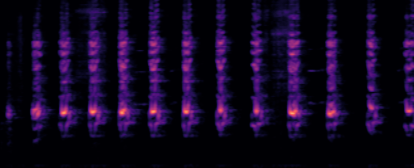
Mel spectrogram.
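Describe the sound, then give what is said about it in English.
A rapid, steady run of about fourteen sharp turkey clucks from a handheld turkey call, fairly loud, each one a short clipped note, with no talking over it. “Very turkey. Take it, put it in your hand. You know, but it almost has the bubble cluck”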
